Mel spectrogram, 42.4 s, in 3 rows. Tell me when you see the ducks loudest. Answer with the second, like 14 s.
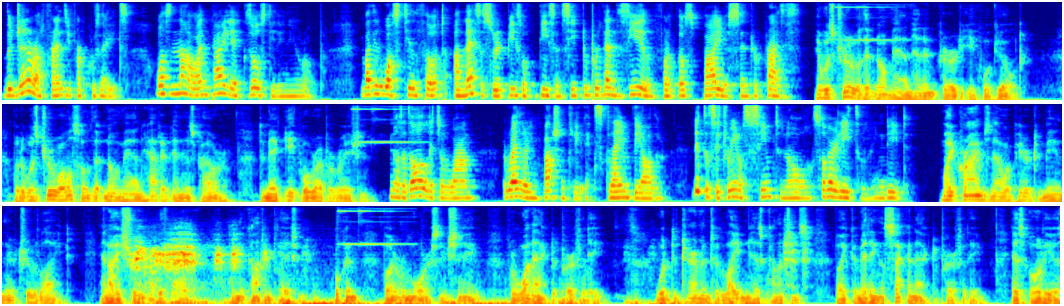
31 s.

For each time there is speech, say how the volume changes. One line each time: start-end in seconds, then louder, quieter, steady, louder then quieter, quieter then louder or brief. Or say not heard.
0.0-42.3 steady.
